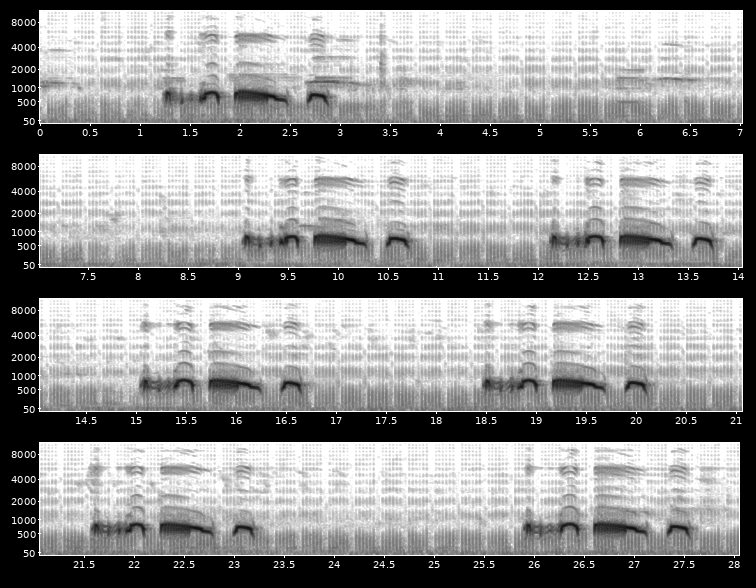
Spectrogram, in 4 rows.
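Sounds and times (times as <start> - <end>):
dove cooing: 1.2 - 3.8, 8.9 - 10.9, 12.0 - 14.1, 15.0 - 20.6, 21.3 - 23.6, 25.3 - 28.0.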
